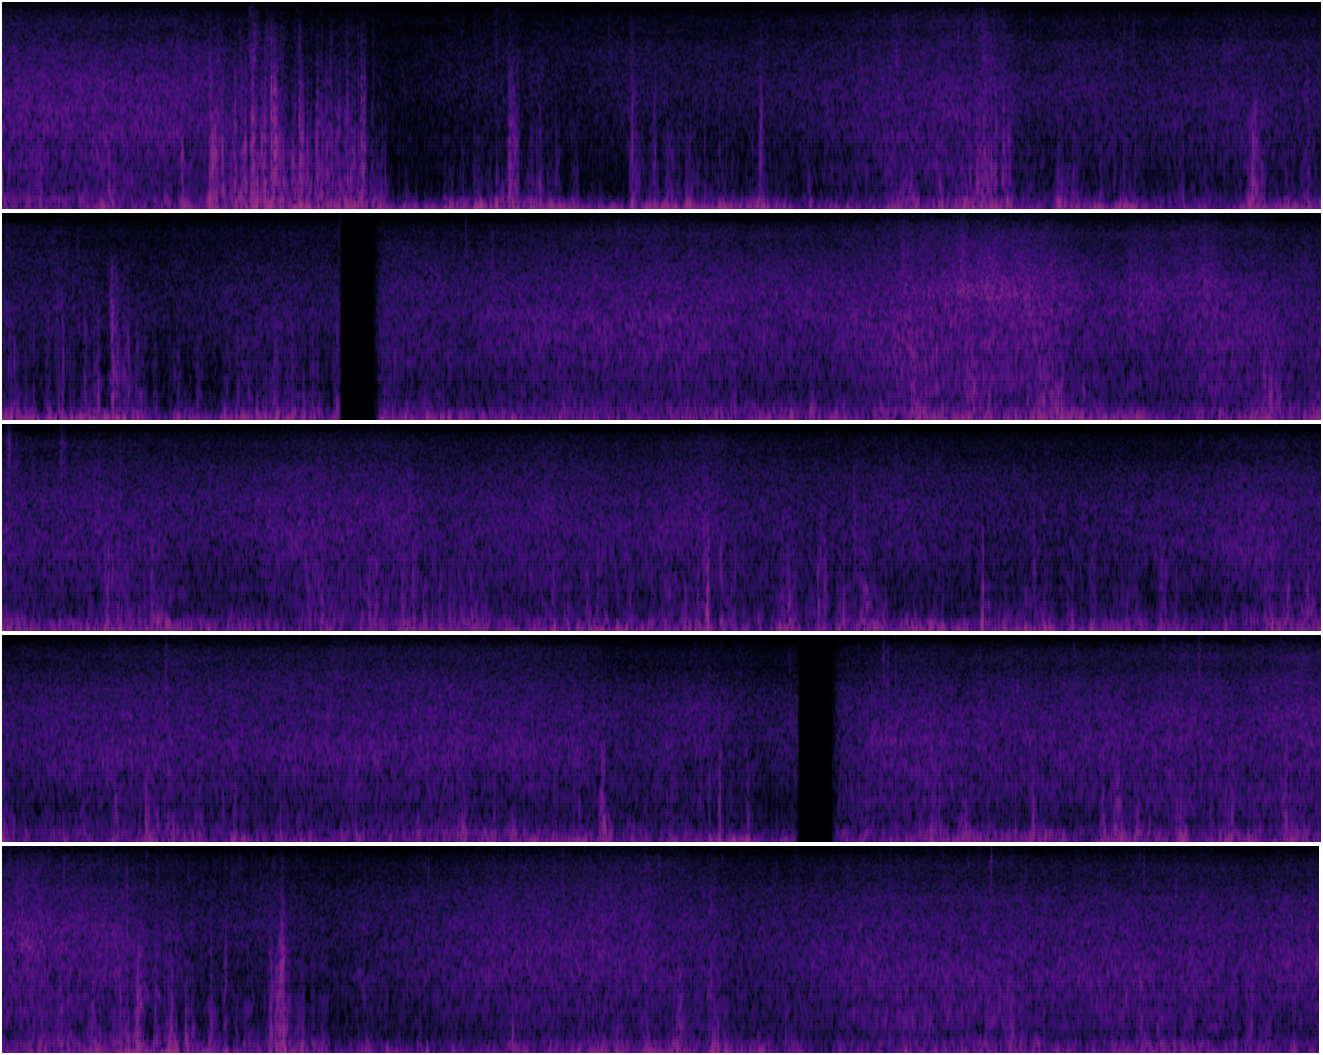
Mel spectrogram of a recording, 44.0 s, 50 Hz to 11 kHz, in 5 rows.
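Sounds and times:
wind buffeting microphone: 0:00.0 - 0:43.9
waves breaking on rocks: 0:11.4 - 0:31.4, 0:32.0 - 0:43.9.

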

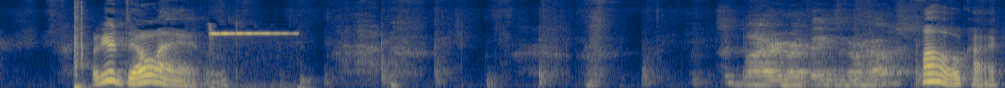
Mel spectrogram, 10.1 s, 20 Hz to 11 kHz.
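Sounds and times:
steady electronic beep: 0:02.1 - 0:03.1.

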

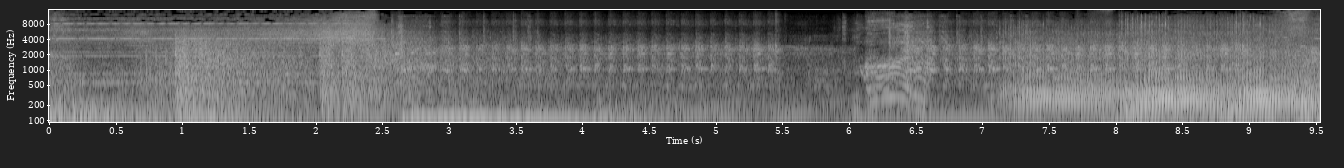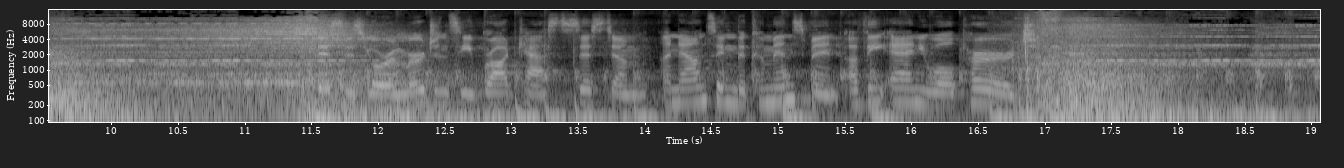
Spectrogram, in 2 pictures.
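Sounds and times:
motor running with deep rumble: 0:02.6 - 0:12.2.

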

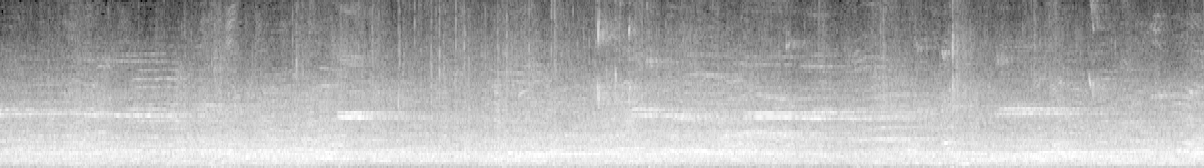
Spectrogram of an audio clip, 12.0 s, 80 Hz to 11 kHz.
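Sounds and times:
many overlapping voices echoing: 0:00.0 - 0:12.0
volleyball hits: 0:04.3 - 0:10.6.

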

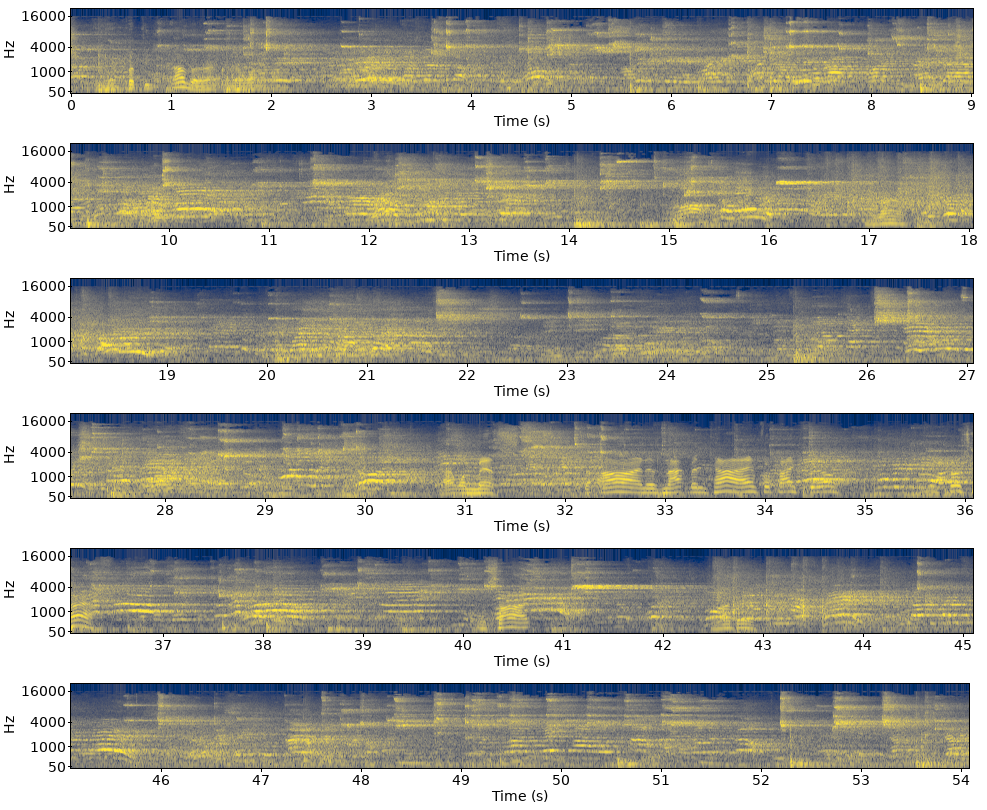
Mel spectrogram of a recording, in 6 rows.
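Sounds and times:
echoing voices: 0:15.1 - 0:40.9.

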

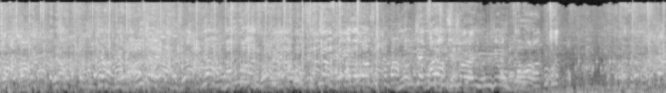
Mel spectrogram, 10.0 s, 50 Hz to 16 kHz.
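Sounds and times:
laughter: 0:00.0 - 0:06.7, 0:07.8 - 0:10.0
group of people talking: 0:00.0 - 0:10.0.

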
